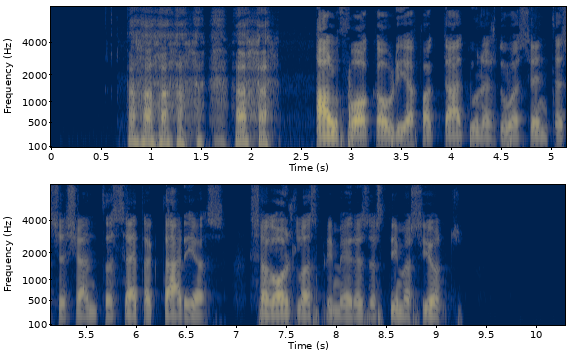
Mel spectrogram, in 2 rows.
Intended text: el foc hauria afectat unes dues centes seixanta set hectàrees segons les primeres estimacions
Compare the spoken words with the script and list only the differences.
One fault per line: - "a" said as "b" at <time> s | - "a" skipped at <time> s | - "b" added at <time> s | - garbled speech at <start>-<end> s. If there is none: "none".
none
